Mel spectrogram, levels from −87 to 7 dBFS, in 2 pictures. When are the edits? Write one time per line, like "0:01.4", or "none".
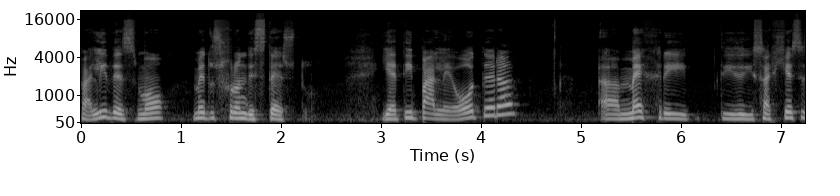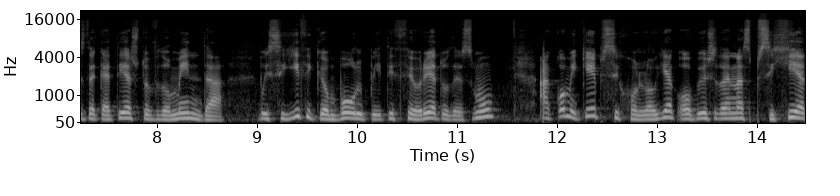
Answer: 0:09.0
0:13.1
